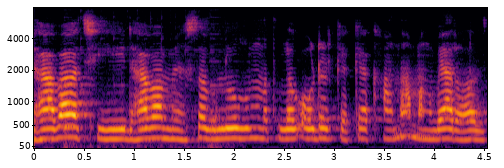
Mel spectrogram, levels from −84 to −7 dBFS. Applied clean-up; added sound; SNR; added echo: neural separator model SepFormer DNS4.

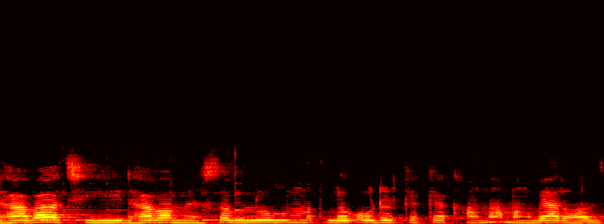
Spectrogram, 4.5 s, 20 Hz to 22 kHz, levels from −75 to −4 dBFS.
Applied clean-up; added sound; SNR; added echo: none; Dishes, pots, and pans; 14 dB; reverberation time 0.8 s.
